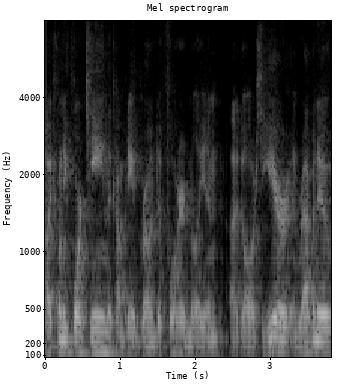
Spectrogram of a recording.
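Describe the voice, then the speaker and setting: A man's very fast, fairly low voice with ordinary pitch variation, audible room echo and a quiet background. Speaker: speaker. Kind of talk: lecture. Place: home room. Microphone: webcam.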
